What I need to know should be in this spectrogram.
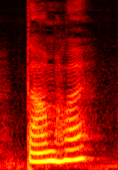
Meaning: over there
- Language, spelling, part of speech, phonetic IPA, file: Czech, tamhle, adverb, [ˈtamɦlɛ], Cs-tamhle.ogg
